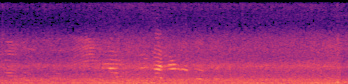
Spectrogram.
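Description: Water rushes steadily into a fish trap as it sinks, a continuous close broadband gush with faint bubbling swirls and no clear breaks.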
